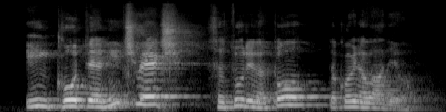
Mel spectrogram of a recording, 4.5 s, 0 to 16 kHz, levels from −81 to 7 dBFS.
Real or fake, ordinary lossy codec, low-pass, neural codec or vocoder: fake; none; 14.4 kHz; codec, 44.1 kHz, 7.8 kbps, DAC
